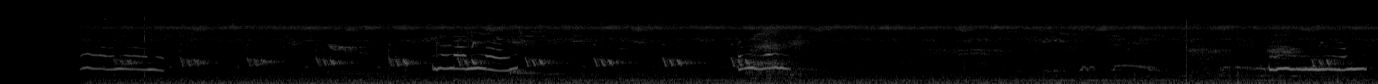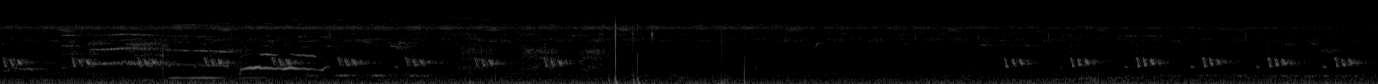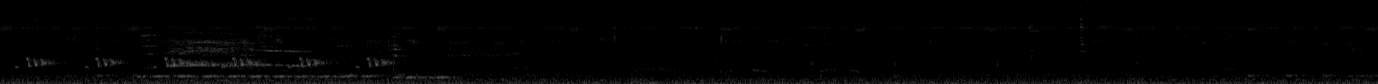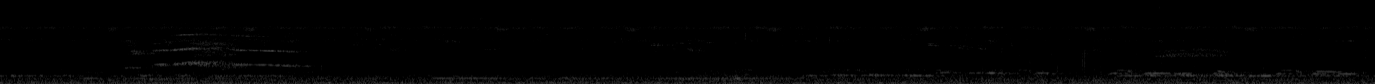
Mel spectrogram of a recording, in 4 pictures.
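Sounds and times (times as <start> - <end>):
bird calls: 0.8 - 2.0, 2.6 - 8.2, 10.5 - 20.4
high insect drone: 0.8 - 55.0.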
